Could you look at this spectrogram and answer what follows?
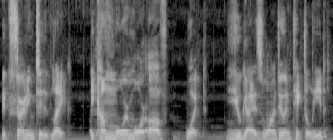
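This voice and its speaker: A game master running a tabletop game, calm and matter-of-fact as they check in with the players. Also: medium pitch, measured pace, soft background music.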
